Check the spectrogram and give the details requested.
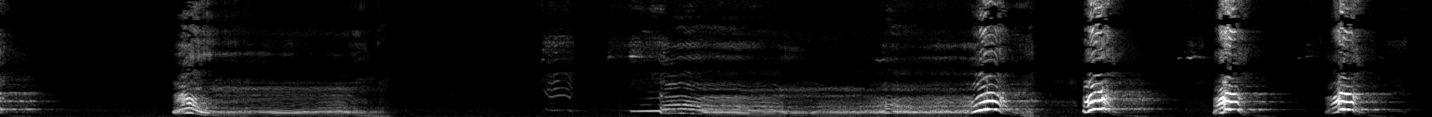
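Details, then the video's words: Whippet named Dexter protesting at the camera, with Wallace joining in: drawn-out harmonic whines sliding downward, a long wavering howl, then four short rising yelps about one second apart, quiet room between. "Whippet protesting camera"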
